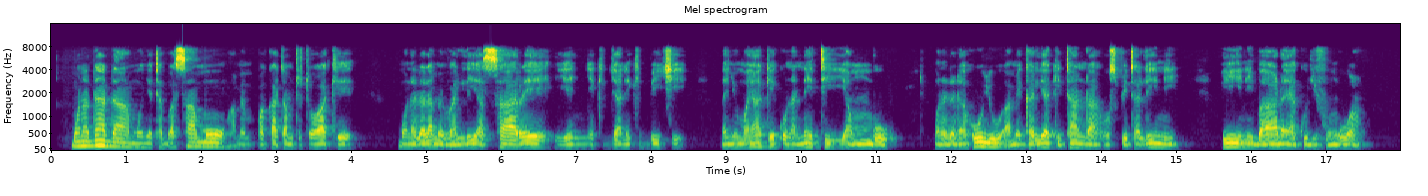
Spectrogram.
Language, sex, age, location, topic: Swahili, male, 36-49, Kisumu, health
